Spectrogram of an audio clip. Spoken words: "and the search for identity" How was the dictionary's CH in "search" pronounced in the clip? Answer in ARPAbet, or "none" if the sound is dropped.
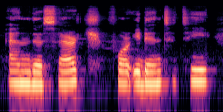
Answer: CH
